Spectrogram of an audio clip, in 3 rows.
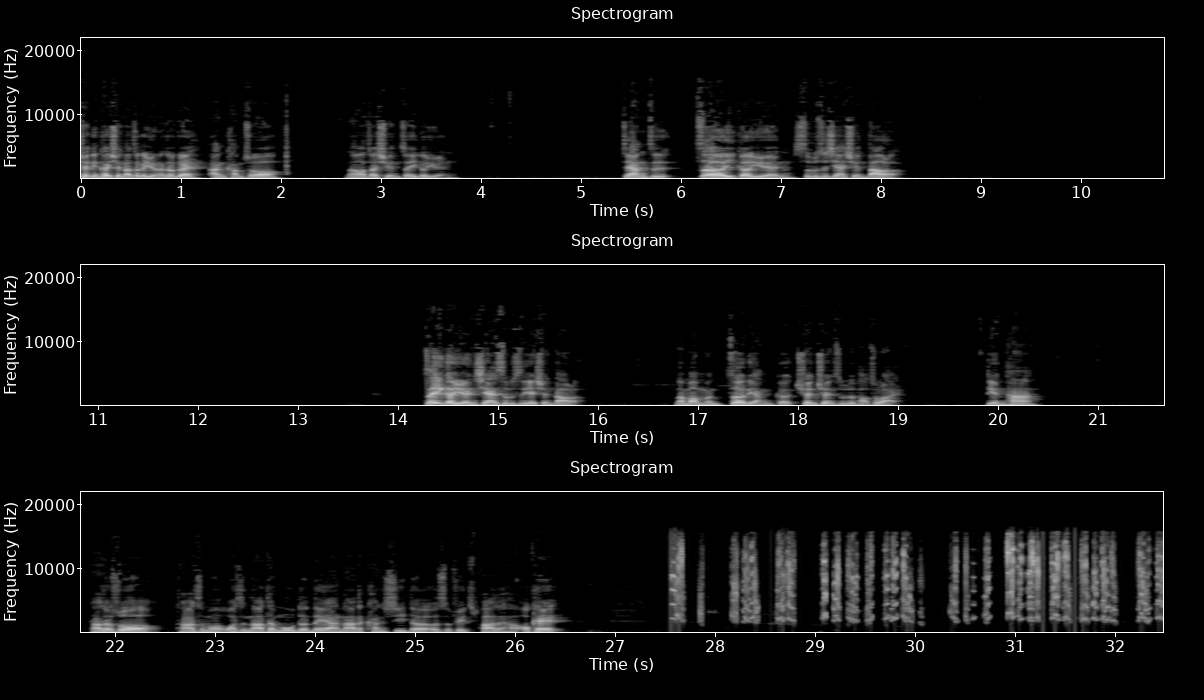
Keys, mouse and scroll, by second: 4.0 ctrl+click, 6.9-7.2 scroll up 2, 8.2-8.6 scroll down 2, 8.9-9.7 middle drag, 19.7 click, 25.9 click, 27.9 middle click, 28.0 scroll down 2, 28.1 shift+middle click, 28.3 click, 28.6 Delete, 28.7 click, 28.9 scroll up 2, 29.1 click, 29.2 middle click, 29.5 click, 29.8 click, 30.3 click, 30.5 click, 30.6 click, 30.7 middle click, 30.7 click, 31.0 click, 31.7 click, 31.8 click, 32.0 click.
